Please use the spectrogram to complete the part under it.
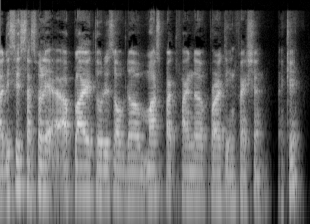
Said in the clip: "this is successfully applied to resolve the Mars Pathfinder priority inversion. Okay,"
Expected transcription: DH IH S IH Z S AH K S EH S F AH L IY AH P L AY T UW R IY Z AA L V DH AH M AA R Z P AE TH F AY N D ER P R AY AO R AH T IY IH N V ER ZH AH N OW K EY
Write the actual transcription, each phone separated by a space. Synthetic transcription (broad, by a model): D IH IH S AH S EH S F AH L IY AH P L AY T UW R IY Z AA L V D AH M AA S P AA T F AY N D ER P R AY AO R AH T IY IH N F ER SH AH N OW K EY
